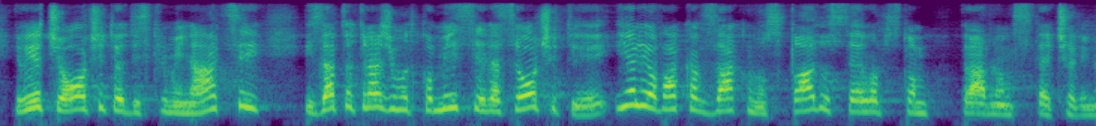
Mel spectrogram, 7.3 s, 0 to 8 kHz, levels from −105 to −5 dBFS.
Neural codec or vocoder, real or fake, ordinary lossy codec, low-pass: codec, 44.1 kHz, 7.8 kbps, Pupu-Codec; fake; none; 7.2 kHz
